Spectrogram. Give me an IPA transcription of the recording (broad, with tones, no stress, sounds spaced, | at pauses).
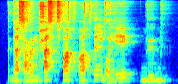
ɡ a˨ s ʕ ʉ˨ m ħ a˥ s t͡sʼ ɑ˥ t͡sʼ ɑ˨ t͡sʼ ɘ˥ ŋ ɡ ɔ˩ j e˨ | b ʉ˦ b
